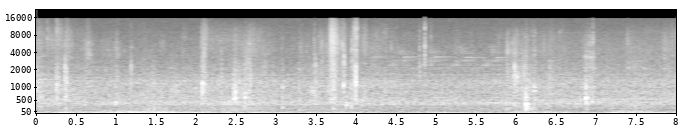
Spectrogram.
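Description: Honeybees buzzing steadily around an open hive, with a few short knocks and clicks from wooden hive boxes being handled, the loudest about halfway through.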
